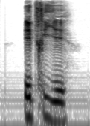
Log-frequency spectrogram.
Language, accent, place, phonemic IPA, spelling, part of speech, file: French, France, Lyon, /e.tʁi.je/, étriller, verb, LL-Q150 (fra)-étriller.wav
- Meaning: 1. to curry (a horse), to groom 2. to crush, to trounce 3. to critique, to reprimand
